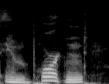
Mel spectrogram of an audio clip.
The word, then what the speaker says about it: important: you may notice that in the word important we have a glottal te sound in the middle and a stop te at the end interestingly we actually don't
